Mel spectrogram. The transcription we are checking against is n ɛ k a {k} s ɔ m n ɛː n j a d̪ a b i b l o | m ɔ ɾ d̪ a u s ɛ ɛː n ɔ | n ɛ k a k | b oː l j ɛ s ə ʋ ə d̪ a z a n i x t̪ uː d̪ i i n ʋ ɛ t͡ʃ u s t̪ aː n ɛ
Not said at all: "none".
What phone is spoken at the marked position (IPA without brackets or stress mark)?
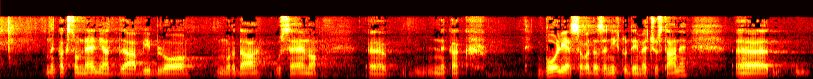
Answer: k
